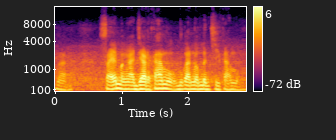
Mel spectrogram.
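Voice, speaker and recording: A man preaching a lively sermon as a pastor, often asking the congregation questions and slipping in English phrases. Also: mid-range voice, moderate pace, a little hiss or hum. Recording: long hall reverb.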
